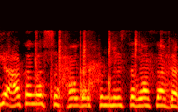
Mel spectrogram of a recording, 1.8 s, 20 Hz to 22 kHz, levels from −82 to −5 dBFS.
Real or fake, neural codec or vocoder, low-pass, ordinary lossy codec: fake; codec, 16 kHz, 4 kbps, FreqCodec, smaller model; 7.2 kHz; none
